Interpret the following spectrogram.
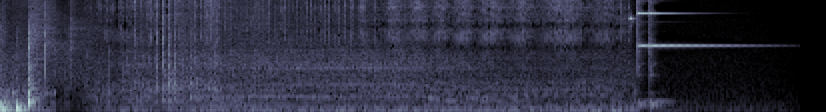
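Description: Sound effect of a rolling bicycle: the freewheel ticks and then whirs steadily for about five seconds. About six seconds in, a single bright bicycle-bell ding rings out and fades over a second and a half.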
